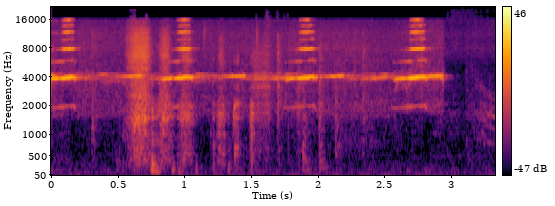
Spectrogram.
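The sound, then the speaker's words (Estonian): Several different frogs calling one after another: a steady high-pitched trill runs throughout, overlaid with a series of quick rasping, clicking croaks at an irregular pace, moderately loud. “väga rahustav on konna hääl äh,. jaa, aga need on kõik erinevad konnad, ükshaaval järjest lähevad, osad kõla-, kõlavad nagu mingisugune Star Warsi mingisugune äh, jaa, või Alieni mingi hääl, kui ta krabistab vaikselt oma mingi küünistega”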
